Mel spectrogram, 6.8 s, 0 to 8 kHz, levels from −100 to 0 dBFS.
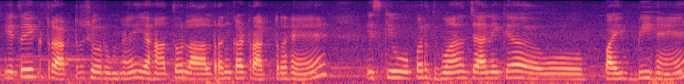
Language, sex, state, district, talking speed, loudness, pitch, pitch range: Hindi, female, Haryana, Charkhi Dadri, 200 wpm, -18 LUFS, 210 Hz, 195-225 Hz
